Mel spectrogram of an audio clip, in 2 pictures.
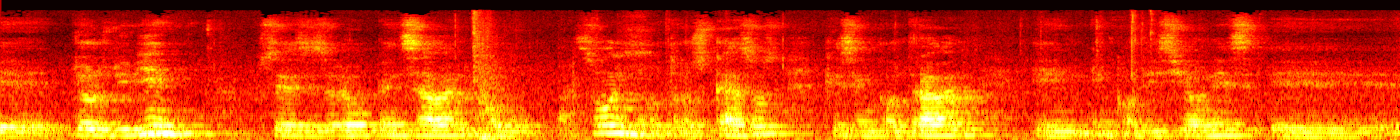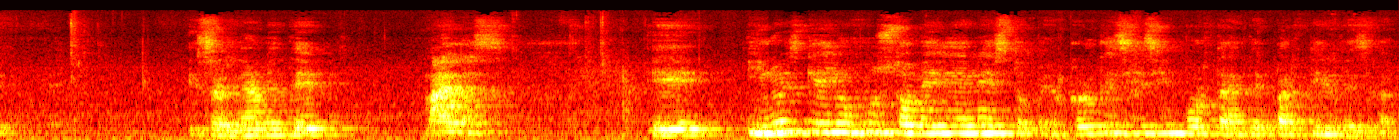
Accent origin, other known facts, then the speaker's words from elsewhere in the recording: Mexico; Nosotros como mexicanos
